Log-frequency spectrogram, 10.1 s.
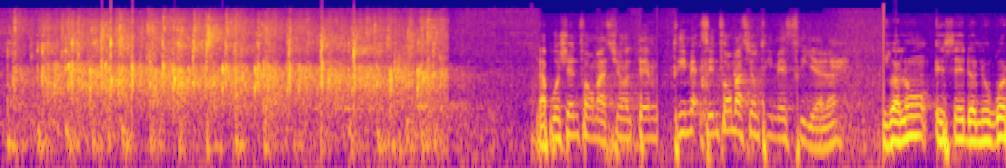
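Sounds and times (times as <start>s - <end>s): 
audience applause: 0.0s - 4.6s
speech: 5.4s - 10.0s.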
